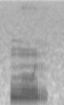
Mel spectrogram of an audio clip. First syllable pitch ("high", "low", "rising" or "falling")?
high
